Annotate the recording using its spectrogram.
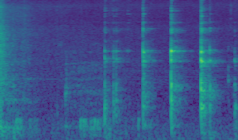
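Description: Glass spice jar clinking against the neighbouring jars and shelf as it is set in place on a spice rack: a few light, sharp clinks in the second half, the loudest about three-quarters of the way through.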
